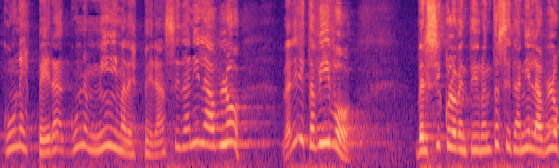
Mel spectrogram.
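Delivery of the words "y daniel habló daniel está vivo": high, loud joyful exclamation; excited announcement. Real, not acted. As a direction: burst out with the good news. Exclaims Daniel spoke, is alive. (anuncio emocionado, agudo y fuerte)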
